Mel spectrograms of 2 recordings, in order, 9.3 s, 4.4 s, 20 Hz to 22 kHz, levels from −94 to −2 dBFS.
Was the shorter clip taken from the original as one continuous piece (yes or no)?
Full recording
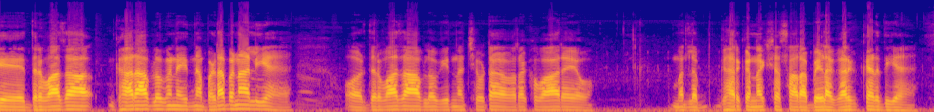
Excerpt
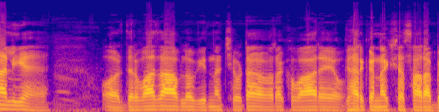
no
